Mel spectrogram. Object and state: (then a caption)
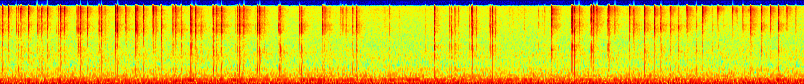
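Glitter-coated hard soap bar. Manicured fingernails rapidly tap and scratch the glossy surface of a solid oval bar of hard Safeguard soap coated in purple glitter, held in the hands over a marble surface. Sharp, bright clicks and scrapes come in quick clusters with a brief lull in the middle, over a steady low hum.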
